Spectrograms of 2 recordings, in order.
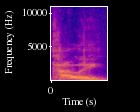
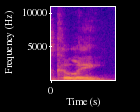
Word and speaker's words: Khali: Tyson horrible mispronunciations um most commonly my name is mispronounced Kylie I feel like yo Kylie what's up but it's Kali but so many people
